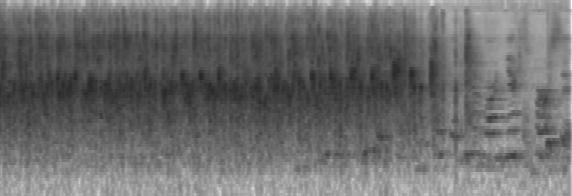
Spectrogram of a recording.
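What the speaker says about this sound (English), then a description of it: "Let's give Mr. Woods an applause" Audience at a Board of Education meeting applauds with dense, sustained clapping for several seconds, then the clapping fades and a voice begins speaking.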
